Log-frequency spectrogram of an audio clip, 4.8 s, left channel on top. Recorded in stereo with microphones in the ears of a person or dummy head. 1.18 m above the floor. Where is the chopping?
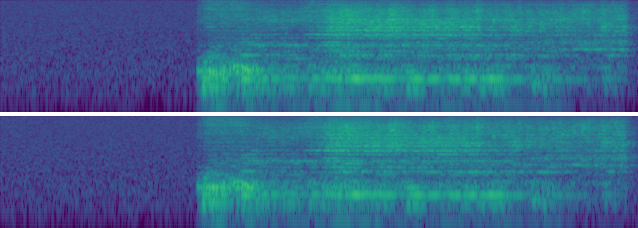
No chopping in this recording.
